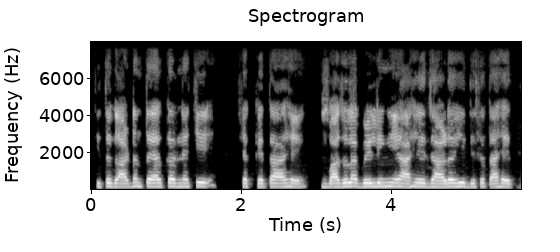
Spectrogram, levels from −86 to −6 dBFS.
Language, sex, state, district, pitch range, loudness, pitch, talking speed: Marathi, male, Maharashtra, Dhule, 175-195 Hz, -16 LUFS, 185 Hz, 145 wpm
